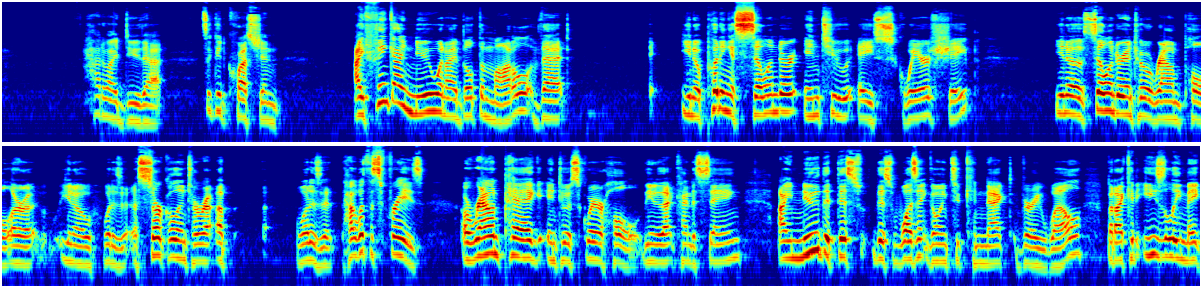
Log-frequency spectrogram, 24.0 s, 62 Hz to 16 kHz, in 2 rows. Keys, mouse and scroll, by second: 20.6 ctrl+middle click.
